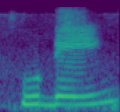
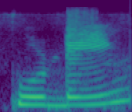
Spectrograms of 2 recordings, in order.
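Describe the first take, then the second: Both takes have the same delivery.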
